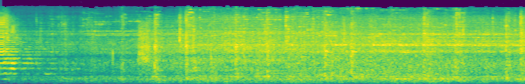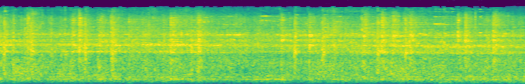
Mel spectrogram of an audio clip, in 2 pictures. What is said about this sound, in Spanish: de fondo se escucha resoplar a la locomotora, la cual sí está en marcha.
